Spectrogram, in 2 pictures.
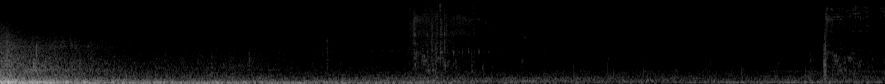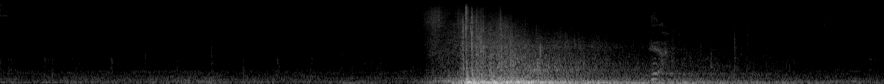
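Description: In Hogwarts Legacy, the Confringo fire spell goes off in a decaying catacomb as a sudden loud boom and rumble, with a smaller burst earlier and faint ambient rumble throughout.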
